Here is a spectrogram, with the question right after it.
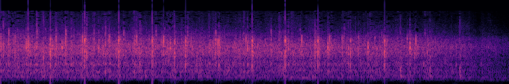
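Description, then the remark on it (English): An audience at an Empire Club of Canada event applauds the head table steadily, many hands clapping in a dense, bright wash with a few sharper individual claps standing out, holding strong for about five seconds before tapering off at the end. “Ladies and gentlemen, a round of applause for your head table.”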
